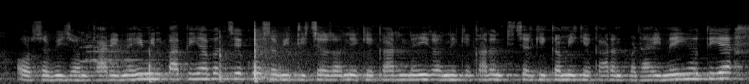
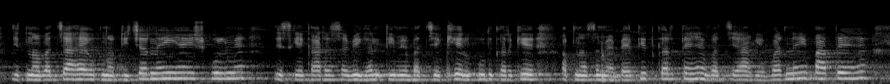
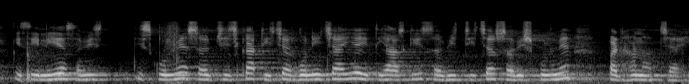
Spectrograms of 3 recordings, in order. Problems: constant background noise, background conversations at intervals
